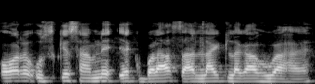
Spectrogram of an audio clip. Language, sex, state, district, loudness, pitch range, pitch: Hindi, male, Jharkhand, Palamu, -13 LUFS, 140-155 Hz, 145 Hz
